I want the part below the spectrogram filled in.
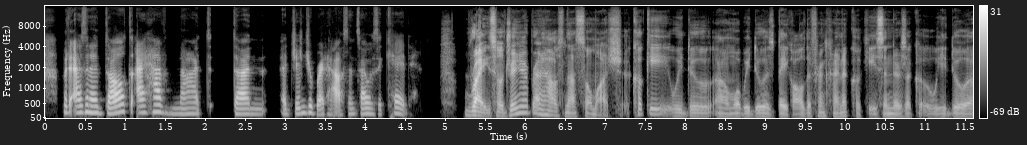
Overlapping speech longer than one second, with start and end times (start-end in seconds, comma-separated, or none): none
